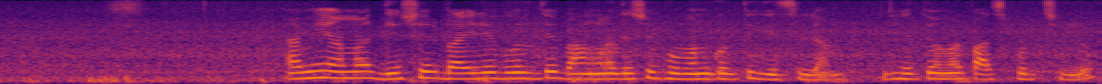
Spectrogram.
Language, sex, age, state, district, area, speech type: Bengali, female, 60+, West Bengal, Kolkata, urban, spontaneous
